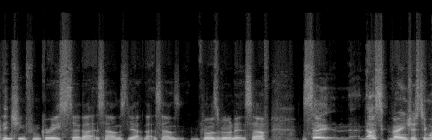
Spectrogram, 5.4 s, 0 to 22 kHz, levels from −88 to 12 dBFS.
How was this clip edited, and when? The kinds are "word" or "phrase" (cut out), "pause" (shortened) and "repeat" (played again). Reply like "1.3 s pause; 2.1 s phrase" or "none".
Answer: none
